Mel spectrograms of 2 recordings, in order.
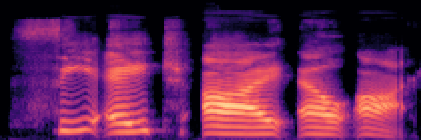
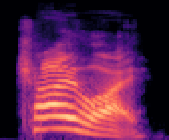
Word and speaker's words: Chili: on the way to his parents house um it's spelled c-h-i-l-i yeah which you would think would be pronounced chili yeah Chai Lai chai life chili and I'm like how in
